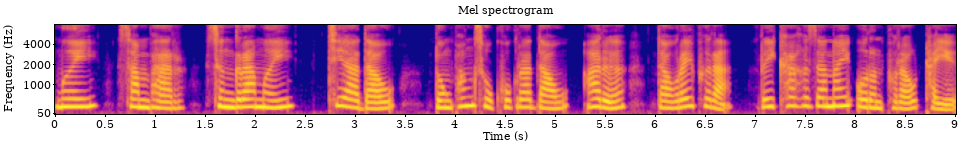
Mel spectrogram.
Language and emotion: Bodo, neutral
